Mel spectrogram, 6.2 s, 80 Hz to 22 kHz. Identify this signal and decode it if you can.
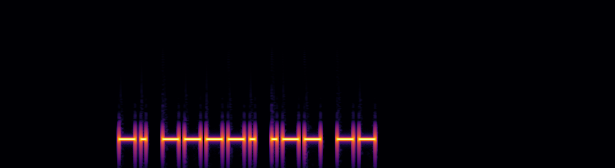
Morse code, heard as a keyed tone, about 22 wpm, 700 Hz. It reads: N9WM
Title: USA Call Signs - 4 Characters - Repeated 2x - 22wpm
